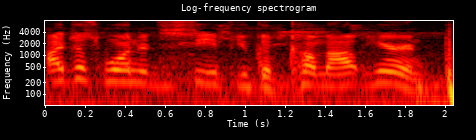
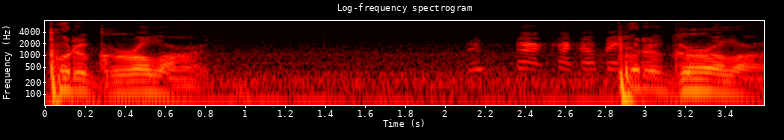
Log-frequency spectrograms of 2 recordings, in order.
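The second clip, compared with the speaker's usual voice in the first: very deep, dropped, very low put-on voice; 7 semitones lower than usual. Prank calling a restaurant, repeating the same line: lowered voice. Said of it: "That voice is awesome".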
